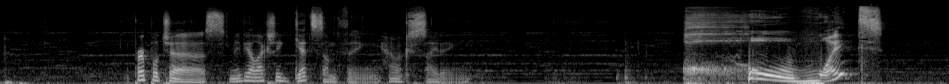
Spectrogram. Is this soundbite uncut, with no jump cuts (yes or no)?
yes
